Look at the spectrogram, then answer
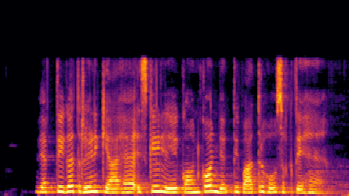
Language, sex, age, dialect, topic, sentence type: Hindi, female, 18-24, Garhwali, banking, question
